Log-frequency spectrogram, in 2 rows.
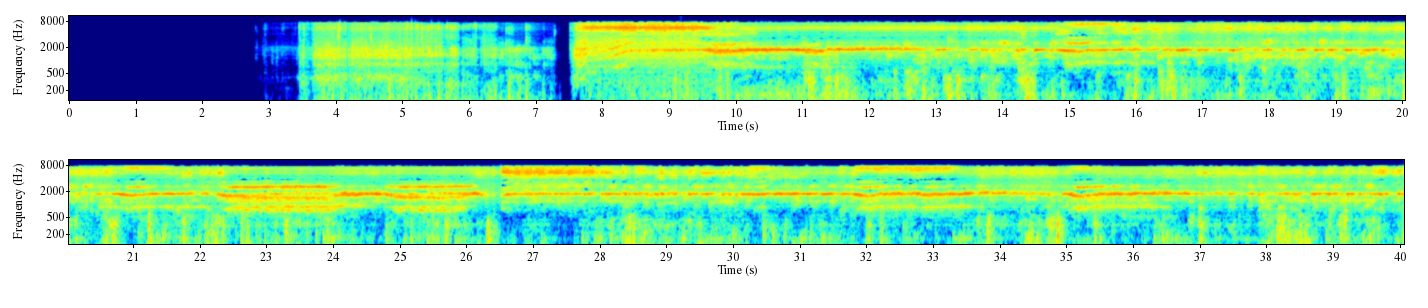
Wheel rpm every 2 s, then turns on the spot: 0, 10, 20, 50, 210, 230, 230, 230, 230, 230, 230, 220, 220, 230, 230, 230, 230, 230, 230, 230.
4-6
